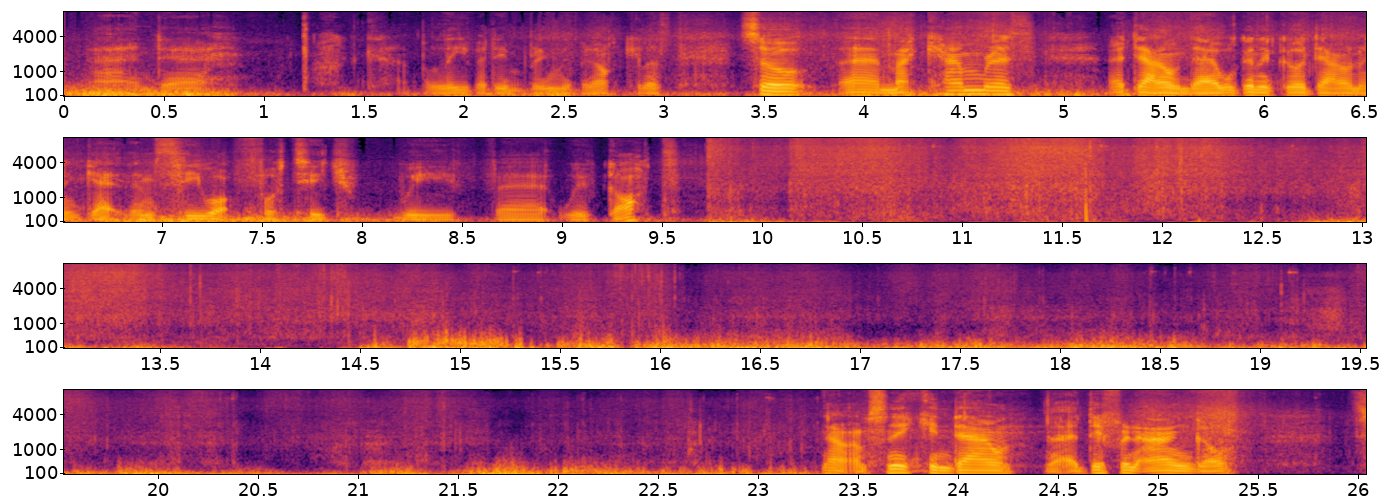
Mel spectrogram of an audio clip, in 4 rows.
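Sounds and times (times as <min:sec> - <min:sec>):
wind buffeting microphone: 0:00.0 - 0:24.1.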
